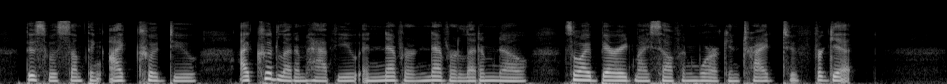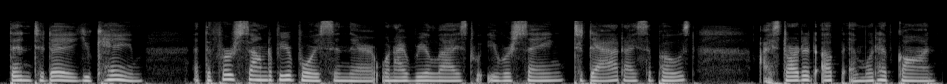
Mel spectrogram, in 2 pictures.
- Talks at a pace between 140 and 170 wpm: No, average, 190 wpm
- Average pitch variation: No, narrow, 2.1 semitones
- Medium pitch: Yes, medium, 175 Hz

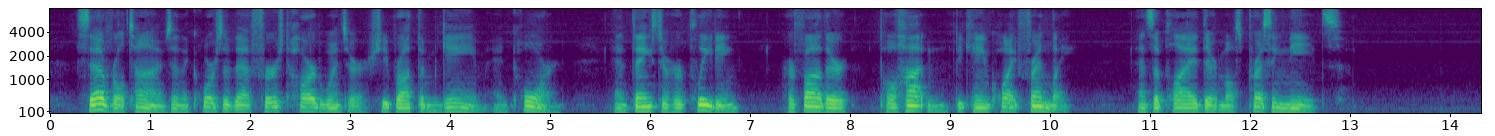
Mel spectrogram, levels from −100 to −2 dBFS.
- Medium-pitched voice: No, low, 105 Hz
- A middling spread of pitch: Yes, average, 3.8 semitones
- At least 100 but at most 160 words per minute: Yes, average, 140 wpm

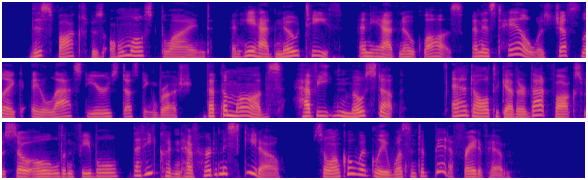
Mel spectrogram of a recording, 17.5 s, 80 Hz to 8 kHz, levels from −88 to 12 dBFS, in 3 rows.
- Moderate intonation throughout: No, wide, 6.6 semitones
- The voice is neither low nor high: Yes, medium, 175 Hz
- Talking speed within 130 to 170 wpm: No, average, 200 wpm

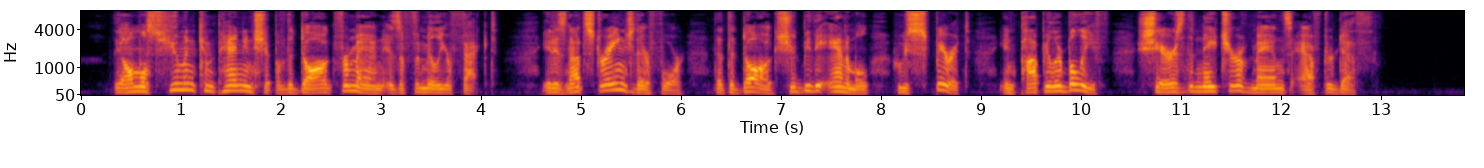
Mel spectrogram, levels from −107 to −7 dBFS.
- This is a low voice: No, medium, 145 Hz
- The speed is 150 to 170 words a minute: Yes, average, 160 wpm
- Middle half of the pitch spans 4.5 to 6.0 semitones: Yes, average, 4.8 semitones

